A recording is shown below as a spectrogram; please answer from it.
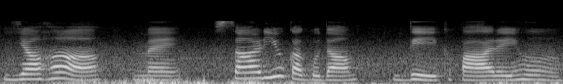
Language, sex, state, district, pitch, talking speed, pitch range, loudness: Hindi, female, Bihar, Kaimur, 210 Hz, 95 wpm, 195-240 Hz, -16 LUFS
